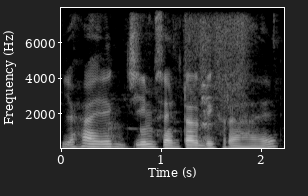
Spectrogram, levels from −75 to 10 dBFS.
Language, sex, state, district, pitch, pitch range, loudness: Hindi, male, West Bengal, Alipurduar, 130 Hz, 115-150 Hz, -20 LUFS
